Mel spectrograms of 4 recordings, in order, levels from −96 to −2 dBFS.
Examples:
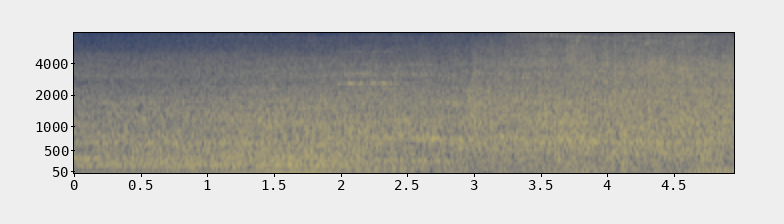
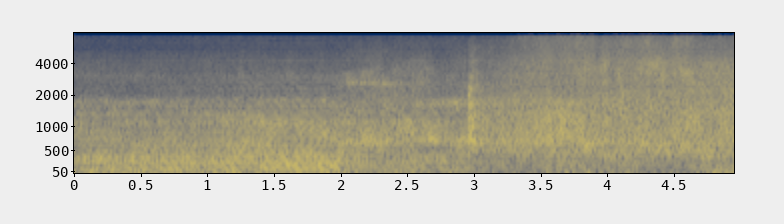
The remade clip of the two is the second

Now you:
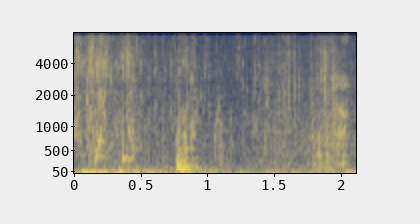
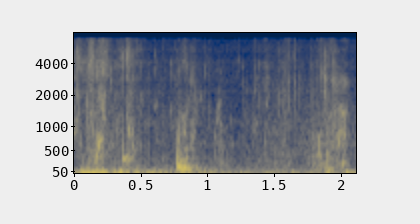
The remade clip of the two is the second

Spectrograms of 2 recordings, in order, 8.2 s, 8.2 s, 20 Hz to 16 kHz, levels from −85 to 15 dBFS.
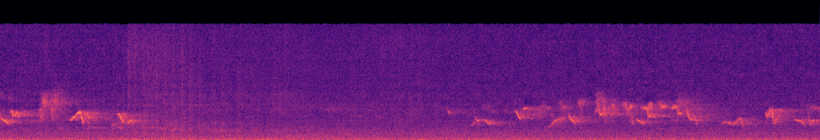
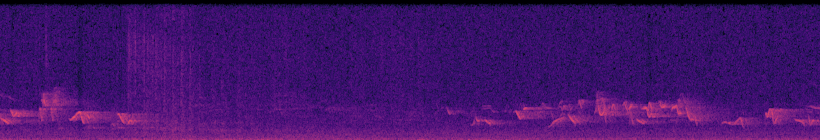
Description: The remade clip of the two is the first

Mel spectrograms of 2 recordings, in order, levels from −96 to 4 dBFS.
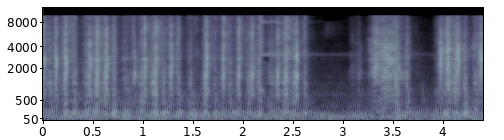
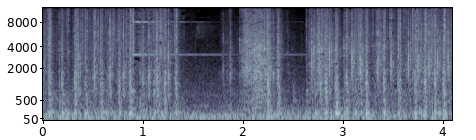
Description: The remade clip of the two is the first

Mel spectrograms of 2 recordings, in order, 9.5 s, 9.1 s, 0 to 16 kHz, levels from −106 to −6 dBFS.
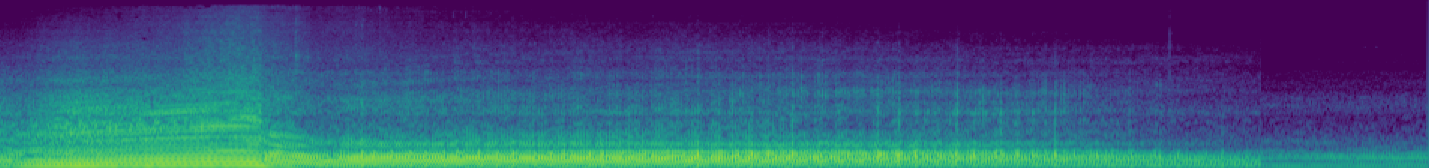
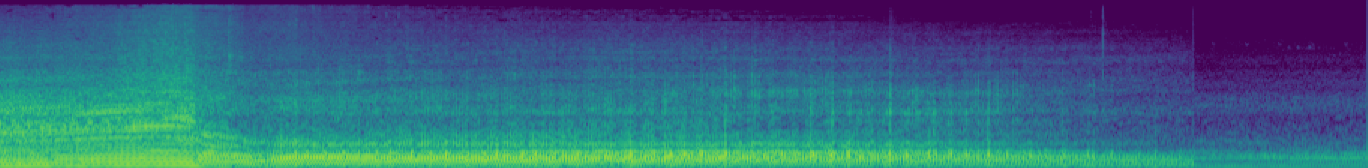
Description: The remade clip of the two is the second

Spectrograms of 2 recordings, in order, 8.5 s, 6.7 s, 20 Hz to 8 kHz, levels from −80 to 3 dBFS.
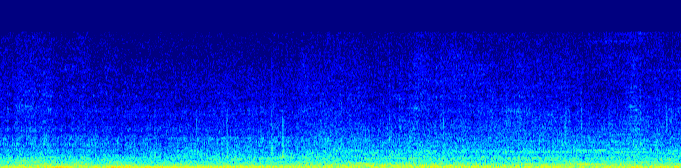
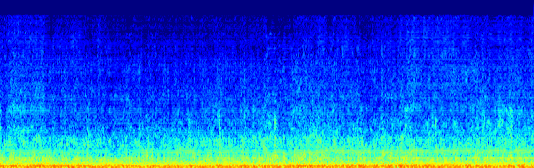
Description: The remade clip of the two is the second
